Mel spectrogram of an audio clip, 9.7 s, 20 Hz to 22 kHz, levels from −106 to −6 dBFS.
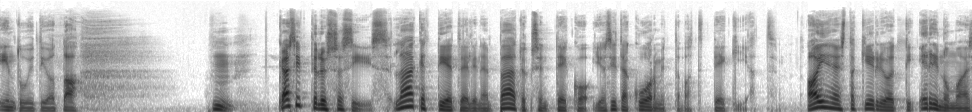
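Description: No dropouts, clicks, distortion or other faults can be heard anywhere in this speech recording.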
